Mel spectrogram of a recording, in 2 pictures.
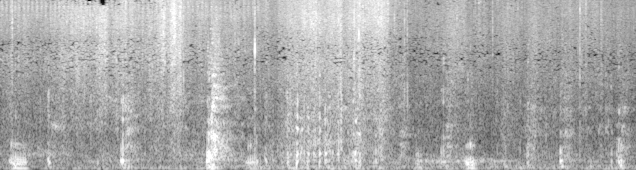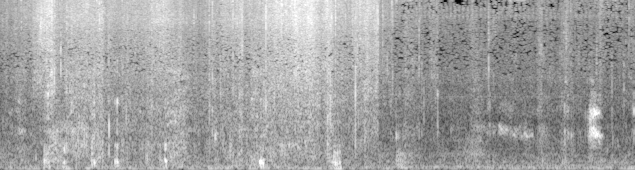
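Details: Male wild boar courting a wild sow outdoors, giving repeated short throaty grunts and snorts at irregular intervals, with crackling of leaves and footsteps mixed in.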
